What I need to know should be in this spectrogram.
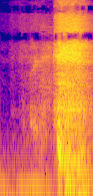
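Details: Person with a severe nasal tickle, struggling to sneeze and later needing to blow their nose: a brief quiet intake of breath, then one sharp, forceful hissing sneeze that fades out.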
